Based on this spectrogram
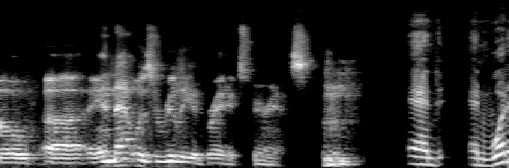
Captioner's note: clears throat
